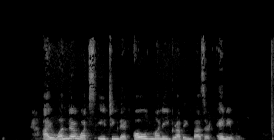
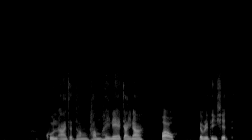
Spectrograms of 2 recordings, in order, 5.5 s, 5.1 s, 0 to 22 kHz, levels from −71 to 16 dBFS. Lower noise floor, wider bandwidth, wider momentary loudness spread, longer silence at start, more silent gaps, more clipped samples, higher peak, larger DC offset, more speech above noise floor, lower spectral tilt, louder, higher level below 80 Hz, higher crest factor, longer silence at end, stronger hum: about the same, -74 dBFS vs -75 dBFS; first, 16.5 kHz vs 10.5 kHz; about the same, 8 LU vs 9 LU; second, 0.65 s vs 0.95 s; neither; neither; first, -2 dBFS vs -8 dBFS; neither; first, 58 dB vs 49 dB; second, -5 dB/octave vs -7 dB/octave; first, -16 LUFS vs -27 LUFS; about the same, -64 dBFS vs -64 dBFS; second, 16 dB vs 22 dB; second, 0 s vs 0.5 s; neither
